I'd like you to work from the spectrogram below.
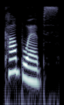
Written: cobweb's

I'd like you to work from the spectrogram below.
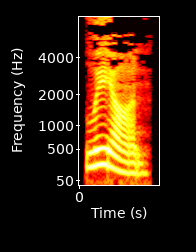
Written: leon

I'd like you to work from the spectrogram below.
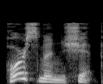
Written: horsemanship

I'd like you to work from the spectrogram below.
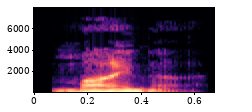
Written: myna

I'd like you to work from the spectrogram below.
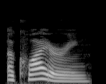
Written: acquiring

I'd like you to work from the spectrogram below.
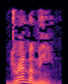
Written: dramamine

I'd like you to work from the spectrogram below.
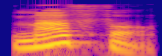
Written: mouthful

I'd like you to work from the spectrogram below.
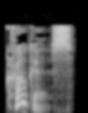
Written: crocus

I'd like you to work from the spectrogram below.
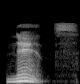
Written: nance

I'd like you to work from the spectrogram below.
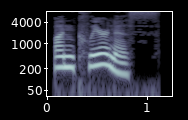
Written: unclearness

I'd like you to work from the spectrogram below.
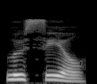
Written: lucille

